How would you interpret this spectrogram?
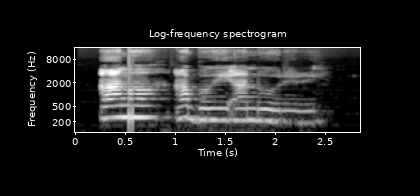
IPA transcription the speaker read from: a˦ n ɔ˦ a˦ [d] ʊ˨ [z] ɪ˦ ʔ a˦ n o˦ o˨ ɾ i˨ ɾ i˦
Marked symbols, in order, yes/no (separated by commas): no, no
